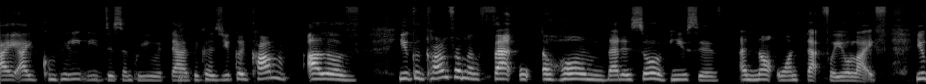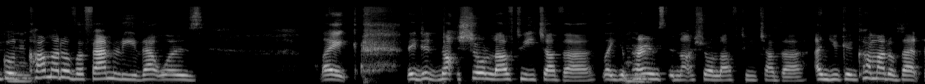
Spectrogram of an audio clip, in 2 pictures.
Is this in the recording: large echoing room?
no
